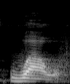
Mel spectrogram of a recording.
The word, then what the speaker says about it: و: 2 নম্বরে যে বিষয়টি বলবো সেটা হলো ওয়াও। ওয়াও মাখরাজটি এমনভাবে আমরা উচ্চারণ করব, মুখের এই যে আমাদের ঠোঁটের কিনারা আছে, কিনারা থেকে আমরা ওয়াও বর্ণটি উচ্চারণ করব, কোনো রকম কষ্ট ছাড়াই,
